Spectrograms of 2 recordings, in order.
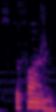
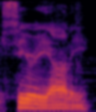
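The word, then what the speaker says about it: Sirianni: what I said Stefani that's not his name huh it's not his name yeah it is no it's not it's Nick serani close enough you're thinking of Kevin stefansky hey no I pronounced it wrong tomato tomato um it's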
